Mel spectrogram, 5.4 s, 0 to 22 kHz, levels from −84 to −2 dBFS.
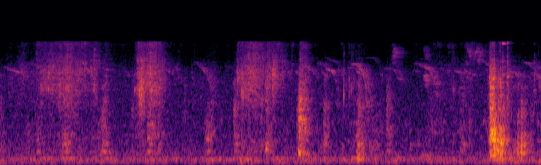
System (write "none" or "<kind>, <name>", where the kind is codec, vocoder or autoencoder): none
